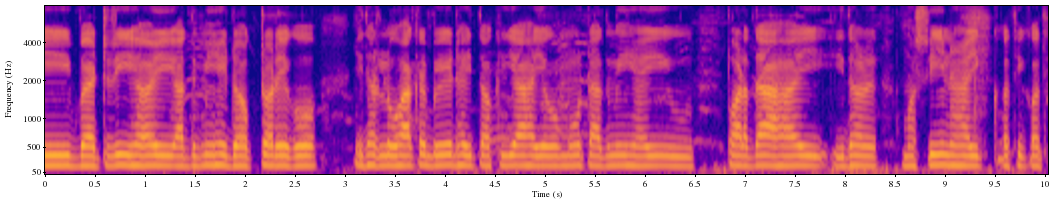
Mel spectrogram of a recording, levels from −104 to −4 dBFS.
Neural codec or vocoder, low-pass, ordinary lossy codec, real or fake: none; none; none; real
